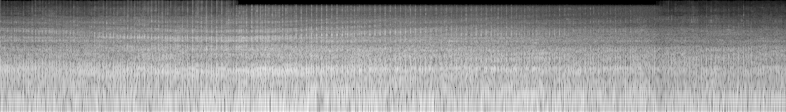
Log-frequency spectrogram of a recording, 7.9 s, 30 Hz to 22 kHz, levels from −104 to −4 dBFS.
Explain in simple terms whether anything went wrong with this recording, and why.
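From 2.28 to 6.66 s, digital radio blending to analogue: the receiver fades to the FM broadcast, adding faint hiss.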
